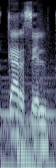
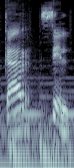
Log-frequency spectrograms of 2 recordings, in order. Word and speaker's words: cárcel: Carcel. Cel viene siendo nuestra última sílaba. No decimos carcel, porque si fuera carcel, entonces tendríamos la fuerza de voz en cel y eso la convertiría en una palabra aguda.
